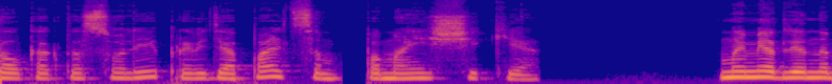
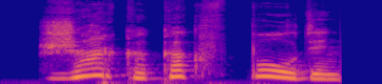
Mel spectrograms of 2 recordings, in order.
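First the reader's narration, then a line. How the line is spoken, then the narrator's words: Moaning. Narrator (Russian): простонала я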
